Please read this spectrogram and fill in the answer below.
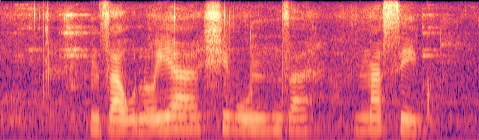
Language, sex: Tsonga, female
